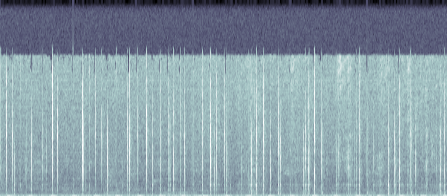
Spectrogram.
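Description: An upright, closed paperback copy of Coraline has its blue cover scratched and tapped with long nails. Quick, sharp, dry taps and scratches repeat at a steady pace over a constant low hum.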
